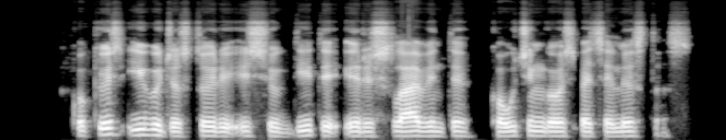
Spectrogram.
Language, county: Lithuanian, Vilnius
